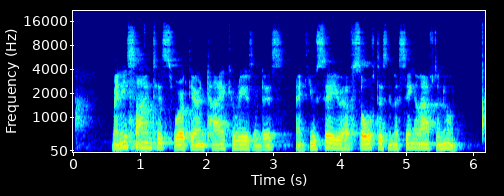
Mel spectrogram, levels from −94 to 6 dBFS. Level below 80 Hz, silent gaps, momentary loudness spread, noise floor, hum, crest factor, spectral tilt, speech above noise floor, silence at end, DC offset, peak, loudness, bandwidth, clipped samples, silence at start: -70 dBFS; none; 8 LU; -61 dBFS; none; 18 dB; -6.5 dB/octave; 30 dB; 0 s; under 0.1%; -14 dBFS; -32 LUFS; 15.5 kHz; under 0.1%; 0.05 s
